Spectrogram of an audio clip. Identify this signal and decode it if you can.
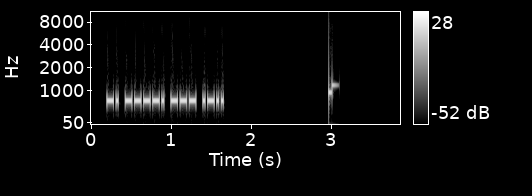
Morse code, heard as a keyed tone, about 39 wpm, 700 Hz. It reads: N9OL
